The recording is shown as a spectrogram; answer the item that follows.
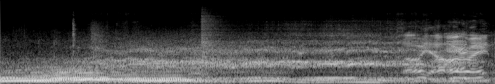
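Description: A 500 hp Audi RS3 with traction control fully off slides and loops around, its engine roaring steadily with tire squeal mixed in, while people talk over the noise.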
